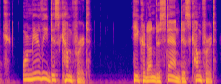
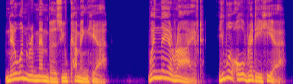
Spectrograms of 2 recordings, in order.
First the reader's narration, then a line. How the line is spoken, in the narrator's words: Miss Maybelle returned icily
